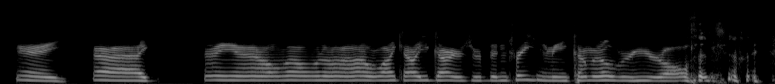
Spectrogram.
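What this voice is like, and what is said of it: Kermit-like Ray Romano impression. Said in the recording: “whiny voice, but it's deepish ... got that Italian accent ... You're going very Kermit ... You're getting better, but it sounds like Kermit doing a Ray Romano impression”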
